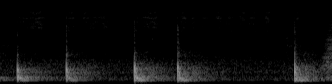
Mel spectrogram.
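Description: Pen writing out a sixth-grade math exercise on paper, several short scratchy strokes each starting with a soft tap, close and quiet, with no talking.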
